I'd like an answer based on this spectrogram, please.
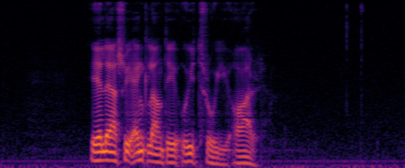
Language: Faroese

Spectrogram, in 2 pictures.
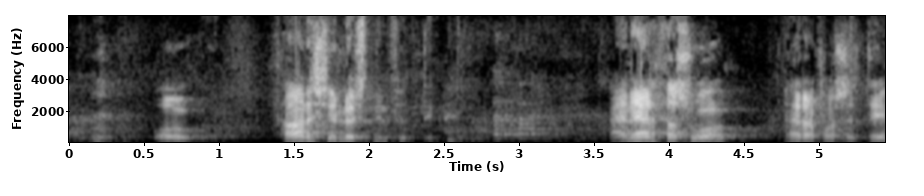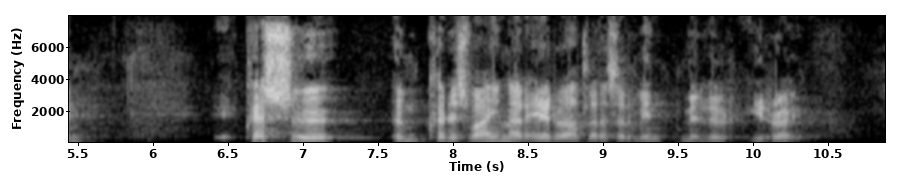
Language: Icelandic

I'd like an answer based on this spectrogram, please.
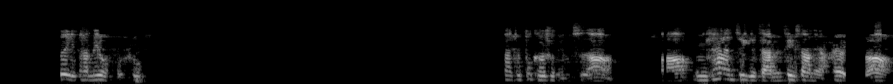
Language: Chinese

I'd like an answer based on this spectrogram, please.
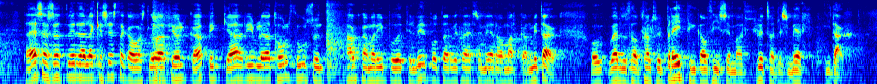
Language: Icelandic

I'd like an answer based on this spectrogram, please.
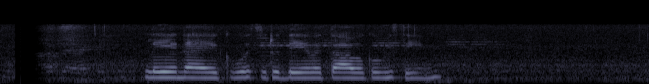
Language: Sinhala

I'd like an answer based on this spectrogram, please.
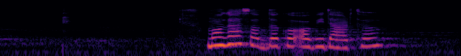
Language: Nepali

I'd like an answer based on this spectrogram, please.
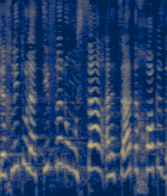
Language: Hebrew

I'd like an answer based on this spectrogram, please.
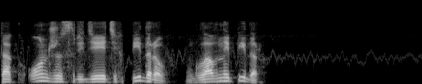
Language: Russian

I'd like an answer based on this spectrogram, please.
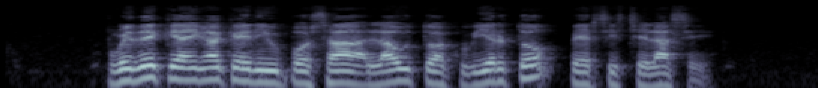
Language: Aragonese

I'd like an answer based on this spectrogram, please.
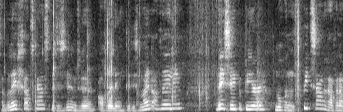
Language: Dutch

